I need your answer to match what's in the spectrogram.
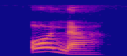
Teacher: Now hear that there is an H, but the H is silent in Spanish, so pretend it's not there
